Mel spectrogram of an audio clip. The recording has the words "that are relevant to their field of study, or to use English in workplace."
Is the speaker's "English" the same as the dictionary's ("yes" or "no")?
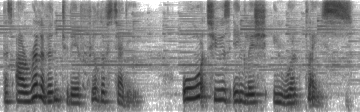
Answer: yes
